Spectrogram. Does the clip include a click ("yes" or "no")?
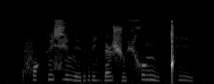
yes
